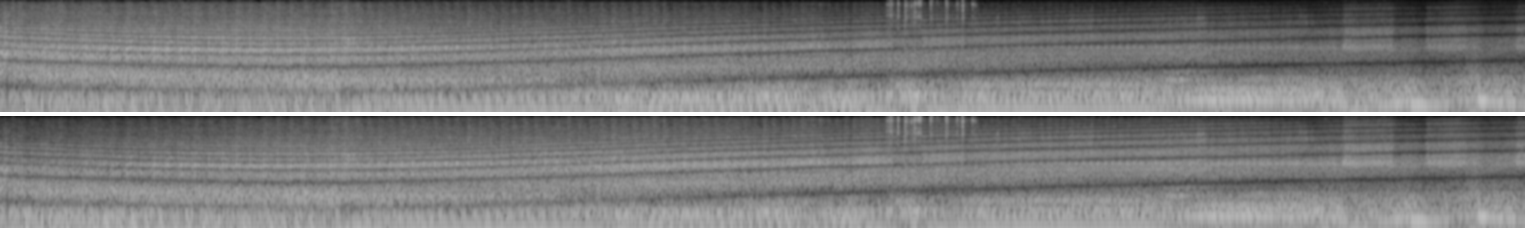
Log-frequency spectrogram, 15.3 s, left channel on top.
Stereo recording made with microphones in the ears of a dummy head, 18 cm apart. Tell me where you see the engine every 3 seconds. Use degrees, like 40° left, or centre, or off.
40° left, 10° right, 40° right, 50° right, 60° right.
